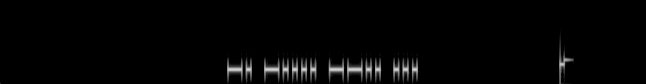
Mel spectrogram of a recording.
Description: Morse code, heard as a keyed tone, about 23 wpm, 700 Hz. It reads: N6ZS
